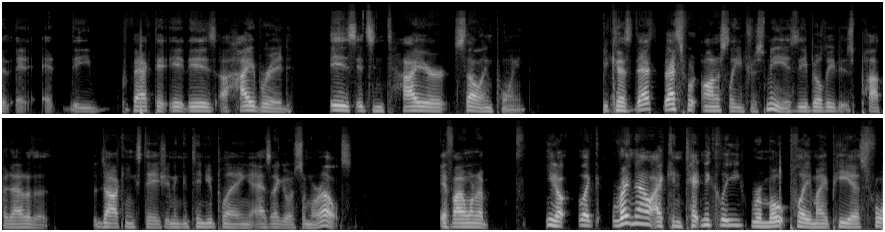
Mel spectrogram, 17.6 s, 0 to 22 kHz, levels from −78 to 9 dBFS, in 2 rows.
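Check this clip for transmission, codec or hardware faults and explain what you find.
Two faults are audible: Opus voice compression across the whole clip, and two loud pops.

The Opus voice compression runs from start to end. The speech has the muffled, slightly hoarse and robotic quality of a low-rate hybrid coder, which fits roughly 16 kbps. In hybrid mode, linear-prediction coding handles the band below 8 kHz and a transform layer fills in the band above it. At this rate both layers have too few bits, so the excitation is coarse. On a spectrogram, the upper band looks thin and patchy, and the harmonic detail below it is smeared.

The loud pops occur at 1.39 to 1.42 s, between "it it the" and "that it is a", and at 16.60 to 16.63 s, just after "now I can technically". Each is a single sharp click, well above the speech level, and the speech continues underneath it. They were likely caused by a voltage step from a connector, switch or driver glitch that was added to the signal. 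On a waveform, each shows as a tall, narrow spike. On a spectrogram, each is a thin vertical line spanning all frequencies.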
